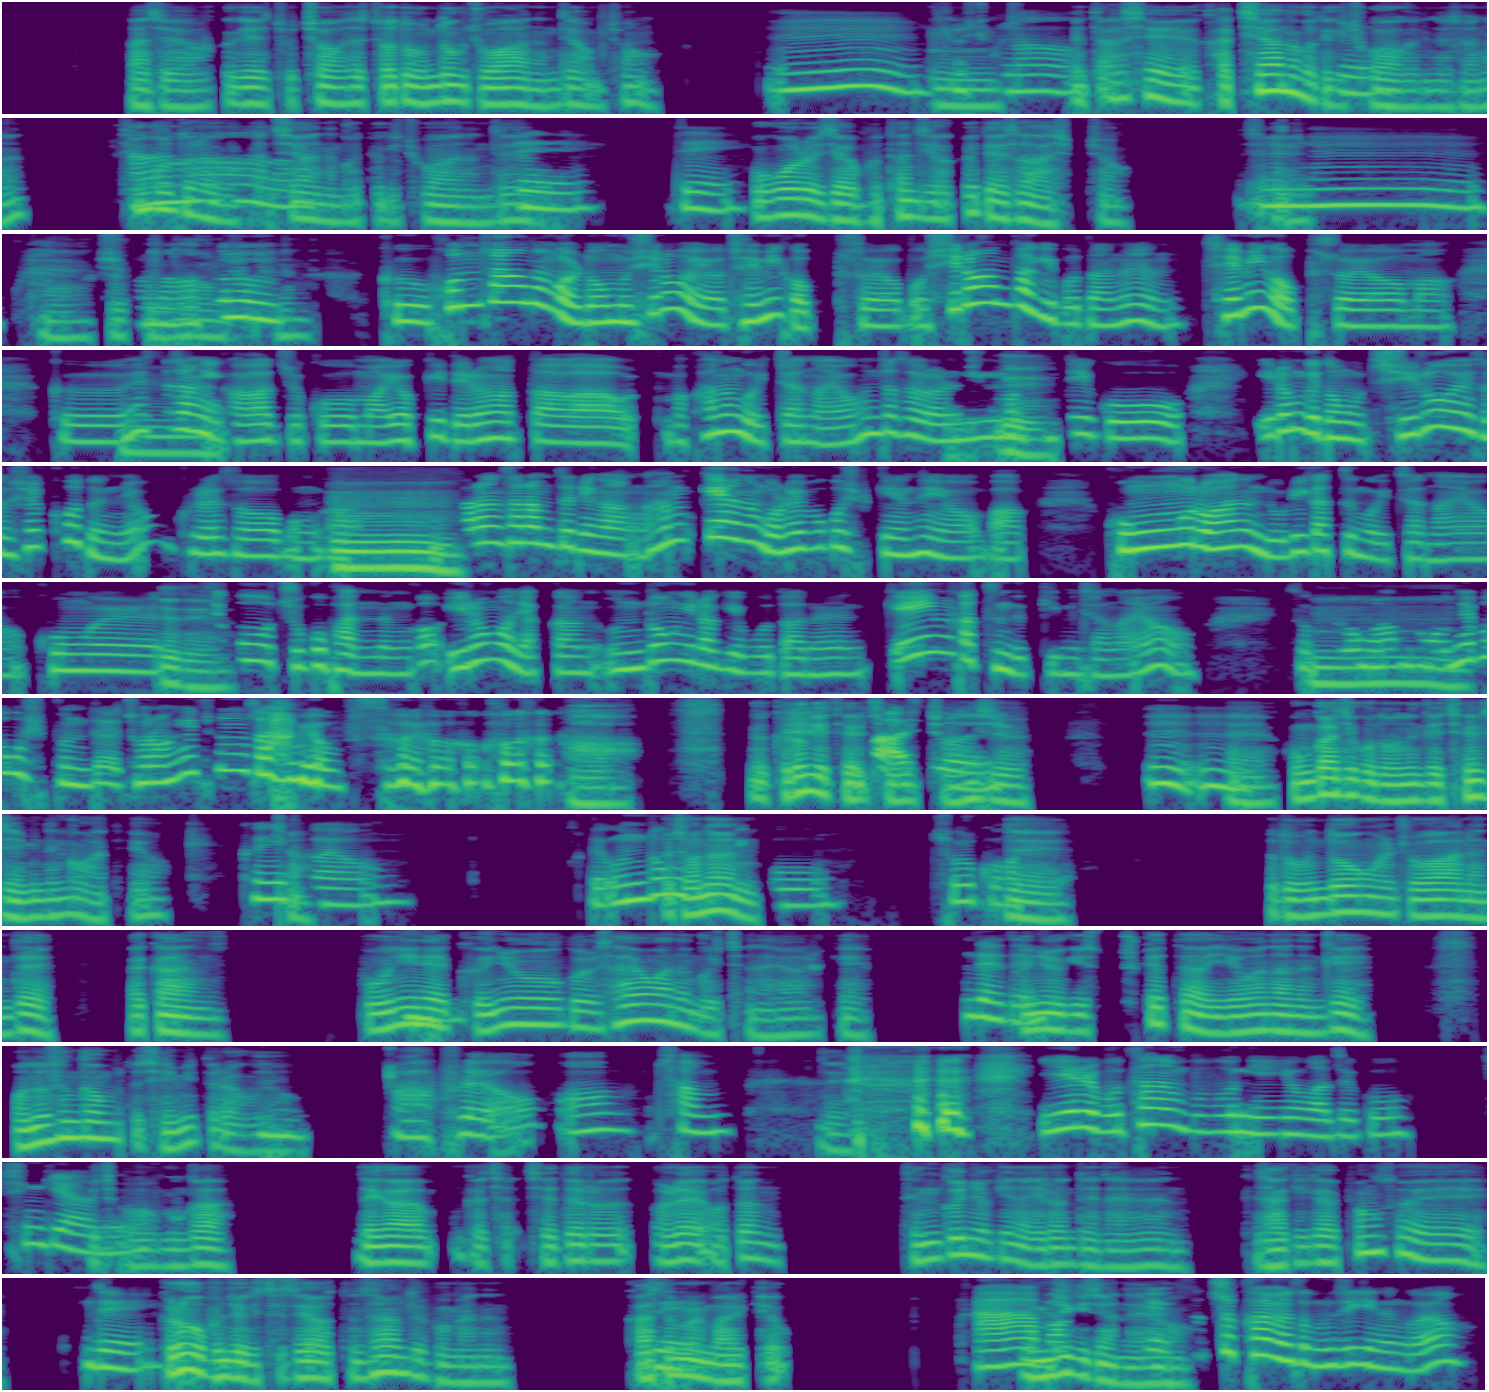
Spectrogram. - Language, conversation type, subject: Korean, unstructured, 스트레스가 쌓였을 때 어떻게 푸세요?
- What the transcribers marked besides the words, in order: distorted speech; "사실" said as "짜실"; other background noise; tapping; laughing while speaking: "사람이 없어요"; laugh; sniff; laugh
